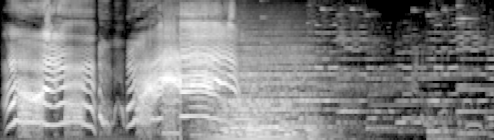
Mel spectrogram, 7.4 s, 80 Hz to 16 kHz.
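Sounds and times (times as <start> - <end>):
newborn baby wailing loudly inside a palazzo: 0.0 - 3.6.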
